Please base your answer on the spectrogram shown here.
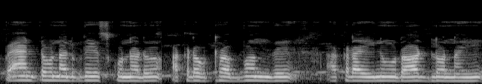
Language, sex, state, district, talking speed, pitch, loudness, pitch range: Telugu, female, Andhra Pradesh, Visakhapatnam, 125 wpm, 175 Hz, -18 LUFS, 175-185 Hz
